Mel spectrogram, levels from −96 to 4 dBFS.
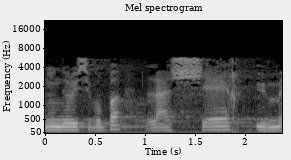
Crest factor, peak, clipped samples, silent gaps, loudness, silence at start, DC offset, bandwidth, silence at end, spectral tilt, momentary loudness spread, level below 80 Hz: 16 dB; -20 dBFS; under 0.1%; none; -35 LUFS; 0 s; under 0.1%; 6 kHz; 0 s; -3.5 dB/octave; 7 LU; -64 dBFS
